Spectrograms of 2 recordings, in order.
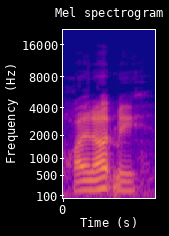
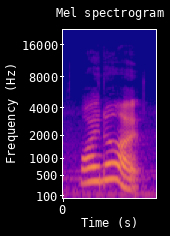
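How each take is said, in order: First: Put-on dry, tired West Down accent, stress on "not"; a flat West Down "Why NOT me"; dry West Down man. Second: High woman's voice, "not" falling; Ely's voice. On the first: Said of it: "his West Down accent was as strong". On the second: Acted. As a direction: ask "Why not?" high and gentle. Ely asks, high voice.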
